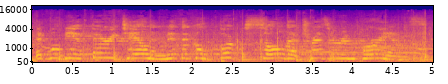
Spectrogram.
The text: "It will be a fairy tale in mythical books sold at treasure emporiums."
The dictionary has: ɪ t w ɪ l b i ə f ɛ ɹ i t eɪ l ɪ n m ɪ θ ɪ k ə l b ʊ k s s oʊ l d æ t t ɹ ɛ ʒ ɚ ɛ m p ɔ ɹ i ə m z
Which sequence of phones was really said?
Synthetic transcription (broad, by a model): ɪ t w ɪ l b i ə f ɛ ɹ i t eɪ l ɪ n m ɪ θ ɪ k ə l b ʊ k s s oʊ l d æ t t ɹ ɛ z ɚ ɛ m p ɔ ɹ i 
